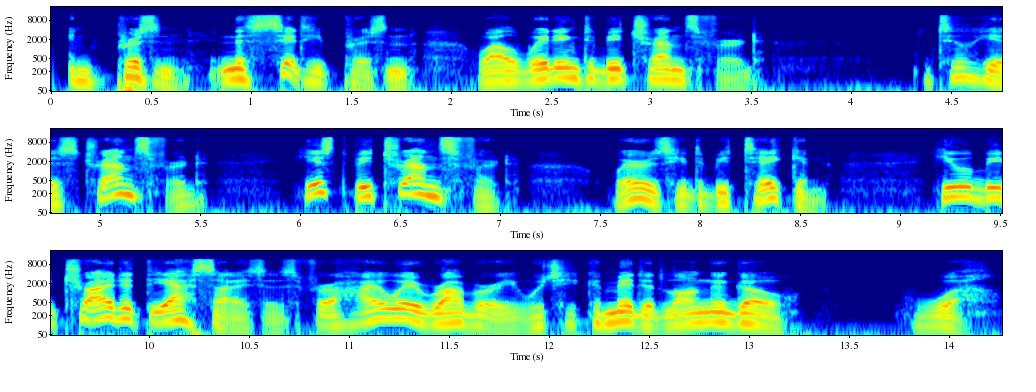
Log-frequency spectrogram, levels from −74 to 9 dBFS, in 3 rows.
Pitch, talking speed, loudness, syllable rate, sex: 115 Hz, 180 wpm, -20 LUFS, 5.8 syllables/s, male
